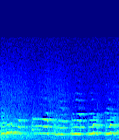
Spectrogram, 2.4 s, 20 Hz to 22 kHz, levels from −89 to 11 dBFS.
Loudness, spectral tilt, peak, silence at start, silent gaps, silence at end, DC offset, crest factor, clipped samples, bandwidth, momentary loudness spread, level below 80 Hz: -35 LUFS; -1 dB/octave; -20 dBFS; 0 s; none; 0 s; under 0.1%; 14 dB; under 0.1%; 16.5 kHz; 6 LU; -60 dBFS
